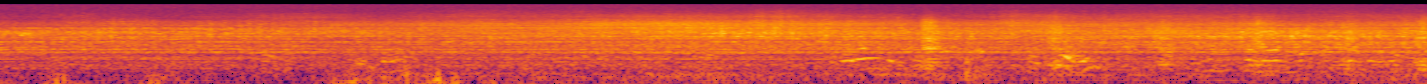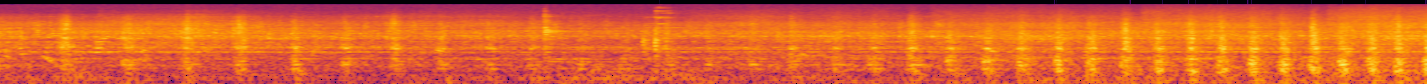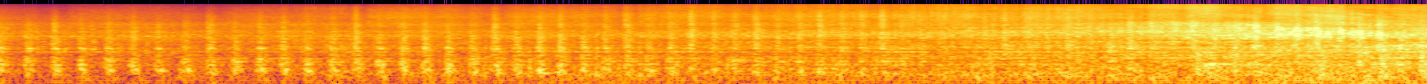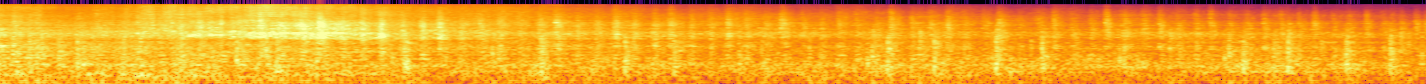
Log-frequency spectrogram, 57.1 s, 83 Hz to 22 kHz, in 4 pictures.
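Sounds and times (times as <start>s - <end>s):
loud hissing steam: 0.0s - 57.0s
steam locomotive chuffing: 0.0s - 57.0s.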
